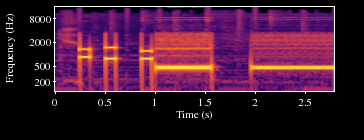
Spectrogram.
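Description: Three quick touch-tone beeps of a phone being dialed to call a neighbor back, followed by two long, steady buzzing ring tones separated by a short pause, with no voices.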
